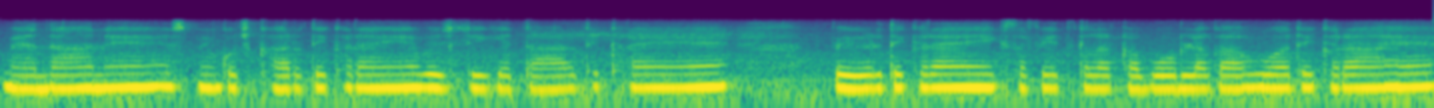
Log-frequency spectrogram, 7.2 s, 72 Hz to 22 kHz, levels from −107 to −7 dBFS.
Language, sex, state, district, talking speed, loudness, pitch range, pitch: Hindi, female, Chhattisgarh, Raigarh, 240 wpm, -13 LUFS, 205-220 Hz, 210 Hz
